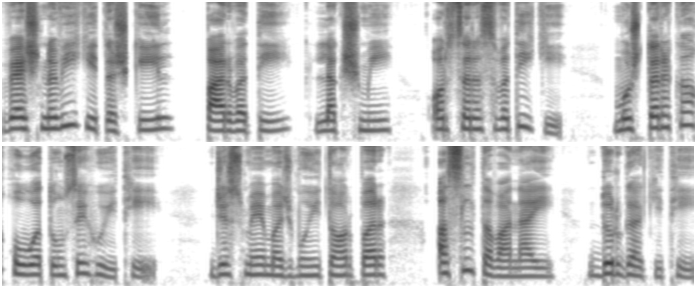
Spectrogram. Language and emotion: Urdu, neutral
